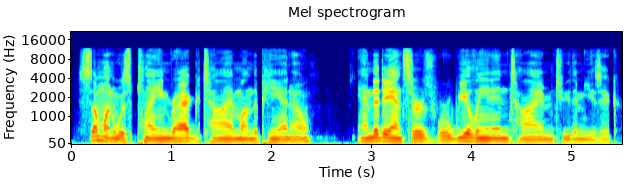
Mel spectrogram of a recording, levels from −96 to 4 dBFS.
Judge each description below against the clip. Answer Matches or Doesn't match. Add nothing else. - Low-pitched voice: Matches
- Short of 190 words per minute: Doesn't match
